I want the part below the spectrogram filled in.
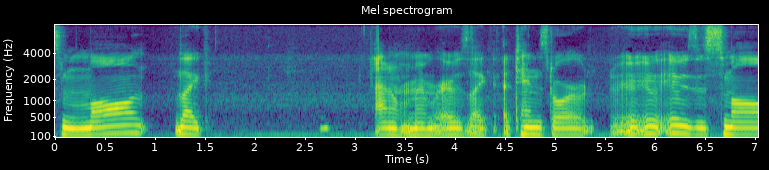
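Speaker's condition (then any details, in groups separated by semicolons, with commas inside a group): Traumatic brain injury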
